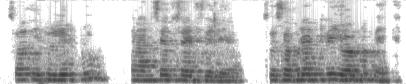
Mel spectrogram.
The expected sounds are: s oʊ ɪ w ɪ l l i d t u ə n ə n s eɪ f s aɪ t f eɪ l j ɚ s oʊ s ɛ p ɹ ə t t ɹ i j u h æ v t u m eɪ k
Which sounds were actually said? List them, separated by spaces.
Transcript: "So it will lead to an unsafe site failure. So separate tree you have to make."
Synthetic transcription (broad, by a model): s oʊ ɪ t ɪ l l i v t u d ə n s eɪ p s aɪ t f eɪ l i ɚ s oʊ s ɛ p ɹ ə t t ɹ i j u h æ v t u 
